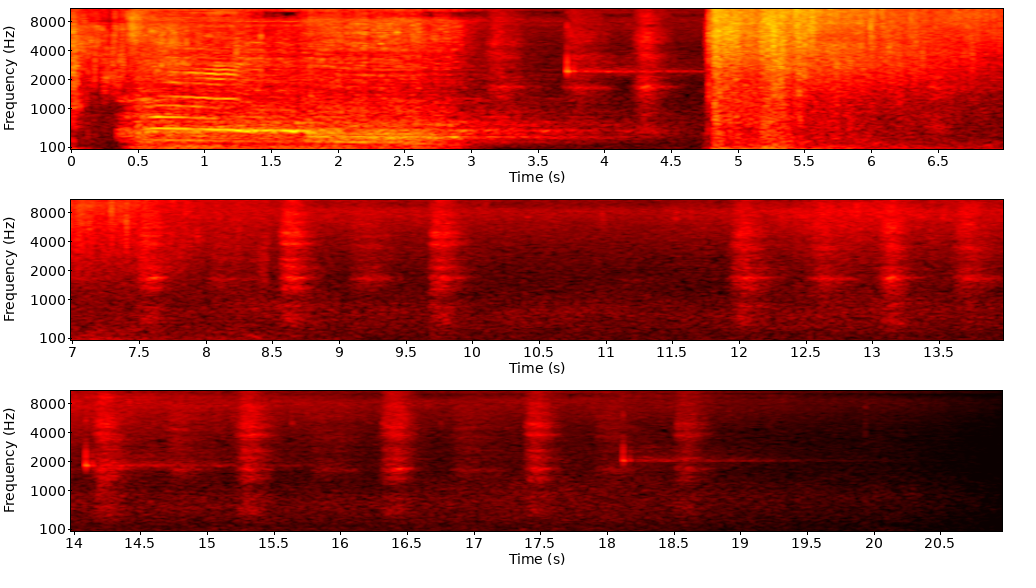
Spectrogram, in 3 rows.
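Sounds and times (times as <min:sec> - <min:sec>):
low hollow ambience: 0:00.4 - 0:05.8.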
